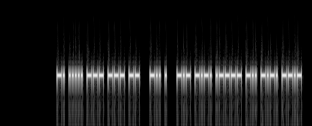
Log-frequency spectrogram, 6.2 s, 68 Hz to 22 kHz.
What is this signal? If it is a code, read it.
Morse code, heard as a keyed tone, about 37 wpm, 700 Hz. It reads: N5OOM DE KC1DCQ
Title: USA Callsign DE Callsign 40wpm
